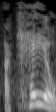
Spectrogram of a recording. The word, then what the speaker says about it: acacia: It was bronze, and it was made of acacia wood. I hope I'm pronouncing that right. I don't think I am. There's two C's in it. Acacia. Thank you.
